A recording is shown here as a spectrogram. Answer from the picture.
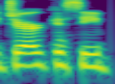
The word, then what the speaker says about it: Jarkesy: And lo and behold, man, the oral advocate for Jarkusi stood up and corrected the chief. – Wow. – Because he knows that podcasts like ours, you know, really rely on that initial pronunciation. So we will keep pronouncing it SEC v. Jarkusi based on counsel, and we will then ignore the Chief Justice.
